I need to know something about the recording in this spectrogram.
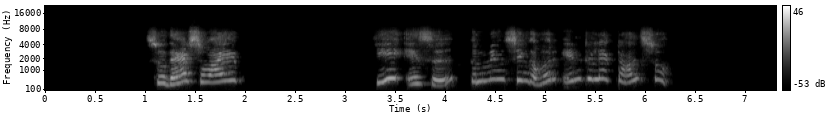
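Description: An elderly woman speaks calmly through an online call.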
